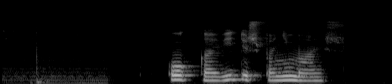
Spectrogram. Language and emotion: Russian, neutral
